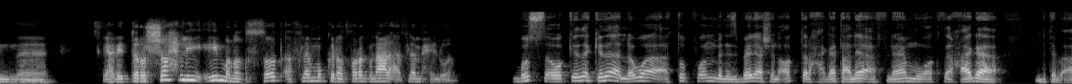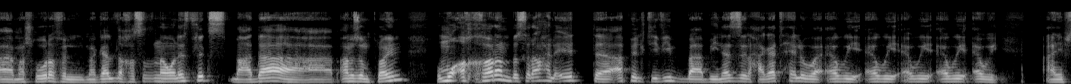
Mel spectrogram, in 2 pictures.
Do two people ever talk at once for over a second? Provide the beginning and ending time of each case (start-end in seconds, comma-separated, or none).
none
